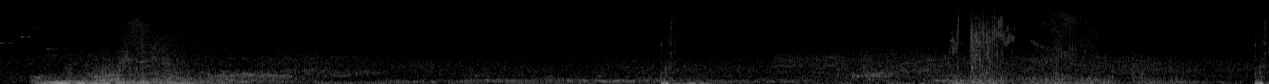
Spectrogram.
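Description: Glass shatters loudly into crashing shards.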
